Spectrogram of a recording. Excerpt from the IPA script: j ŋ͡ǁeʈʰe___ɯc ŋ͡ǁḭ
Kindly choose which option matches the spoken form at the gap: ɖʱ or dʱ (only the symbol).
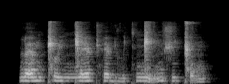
ɖʱ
